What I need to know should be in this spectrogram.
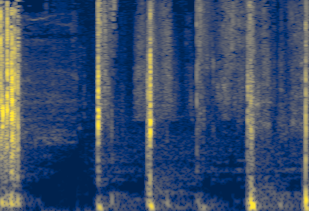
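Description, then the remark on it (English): Playing cards being shuffled, heard as a series of quick crisp riffling bursts at irregular intervals, fairly quiet, with no talking. “Are you ready to shuffle up?”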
